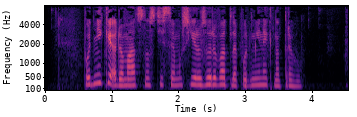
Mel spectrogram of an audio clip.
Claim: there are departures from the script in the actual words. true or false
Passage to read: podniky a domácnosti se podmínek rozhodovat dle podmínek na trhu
true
